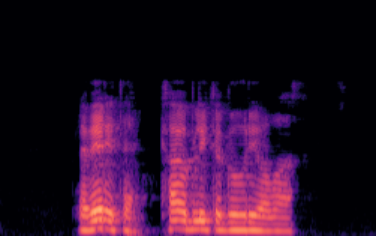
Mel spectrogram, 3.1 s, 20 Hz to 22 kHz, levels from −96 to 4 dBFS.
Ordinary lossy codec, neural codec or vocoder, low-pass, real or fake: none; none; 5.4 kHz; real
